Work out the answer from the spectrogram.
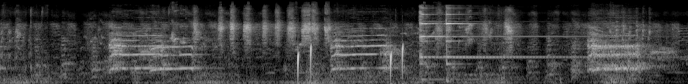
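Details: Lovebird calls from several mutations: piercing, tonal screeches and sharp clicks in quick succession, one long steady whistle-like note midway, amid ongoing background twittering.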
